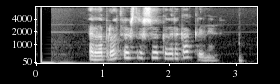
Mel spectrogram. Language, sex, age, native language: Icelandic, female, 50-59, Icelandic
